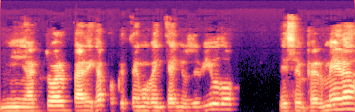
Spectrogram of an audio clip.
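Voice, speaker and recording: A man talks with a fairly high pitch and a dark, mellow tone. His intonation stays fairly even. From Mexico City. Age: 60s. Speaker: patient giving testimony. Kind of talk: self-introduction in panel talk.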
